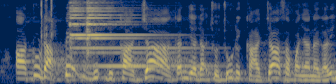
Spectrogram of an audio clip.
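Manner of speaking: ordinary delivery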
